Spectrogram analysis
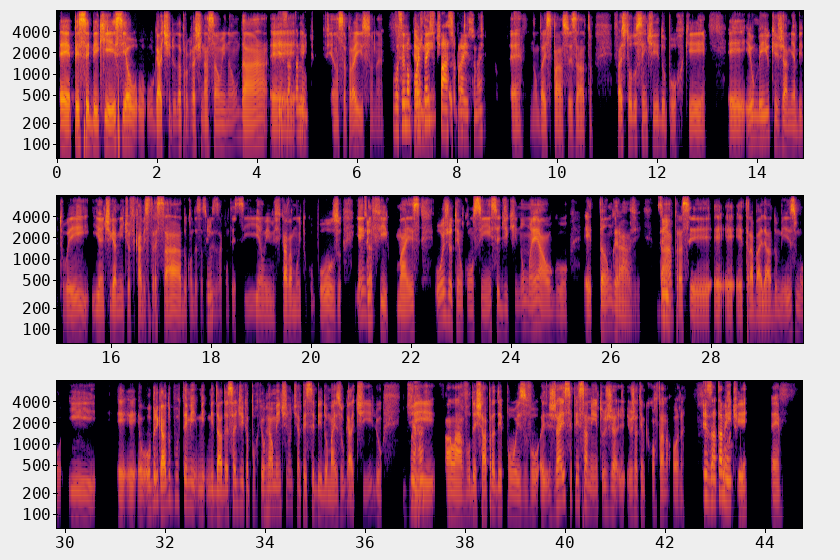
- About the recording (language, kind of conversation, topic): Portuguese, advice, Como posso lidar com a procrastinação constante que atrasa tudo e gera culpa?
- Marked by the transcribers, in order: tapping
